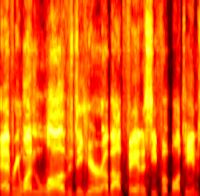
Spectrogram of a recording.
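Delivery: heavy, open sarcasm with feigned interest. Responding to another speaker's fantasy football news: sarcastic. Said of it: "I am being so sarcastic right now".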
